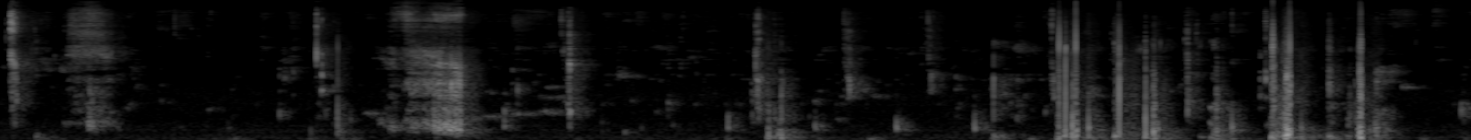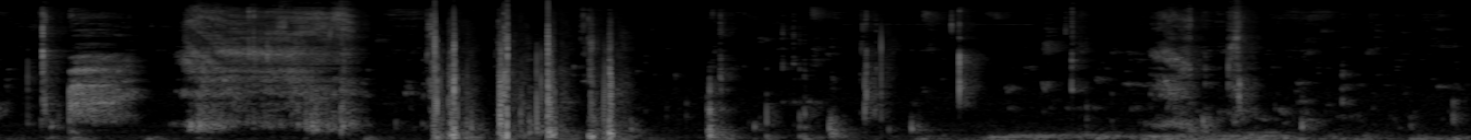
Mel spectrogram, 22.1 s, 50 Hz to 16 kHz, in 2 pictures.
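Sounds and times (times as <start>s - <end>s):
wet chewing: 0.0s - 9.8s, 16.4s - 22.0s
slurping: 2.2s - 4.4s, 12.4s - 13.8s, 17.5s - 21.9s.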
